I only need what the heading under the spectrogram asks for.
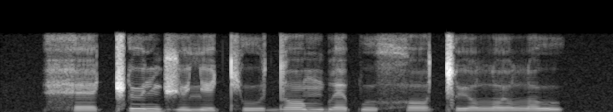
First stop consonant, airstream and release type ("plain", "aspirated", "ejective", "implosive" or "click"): click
